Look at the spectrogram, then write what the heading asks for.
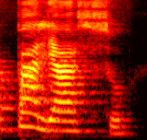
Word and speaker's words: palhaço: Na palavra palhaço, nós vamos procurar a sílaba tônica. Palhaço. Sílaba tônica penúltima, paroxítona.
